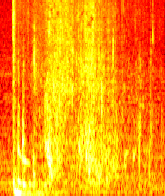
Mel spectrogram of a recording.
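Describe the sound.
A body plunges into a river with a sharp, heavy splash, followed by a second or so of churning, sloshing water.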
